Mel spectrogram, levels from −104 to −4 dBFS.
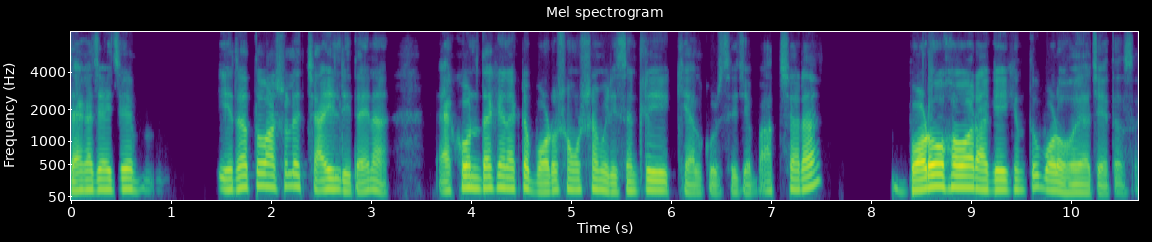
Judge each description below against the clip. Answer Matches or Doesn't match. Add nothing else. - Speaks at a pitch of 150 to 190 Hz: Doesn't match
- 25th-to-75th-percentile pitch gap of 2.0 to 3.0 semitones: Doesn't match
